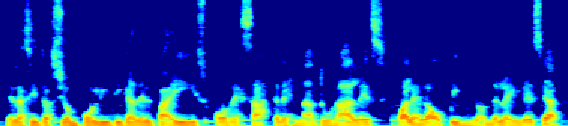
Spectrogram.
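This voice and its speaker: A man's voice: mid-range voice, level tone, moderate pace, dark tone, soft background music. A man hosting an interview, agreeing often and asking questions with hesitant restarts. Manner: agreeable, many short affirmations, hesitant restarts. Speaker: interview host. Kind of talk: interviewing, affirming. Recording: dull lo-fi sound.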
